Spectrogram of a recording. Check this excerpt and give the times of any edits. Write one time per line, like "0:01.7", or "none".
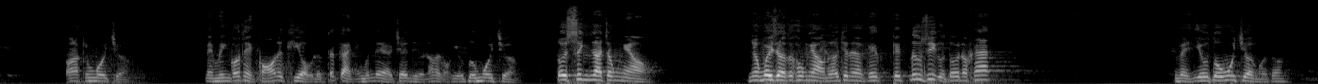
none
